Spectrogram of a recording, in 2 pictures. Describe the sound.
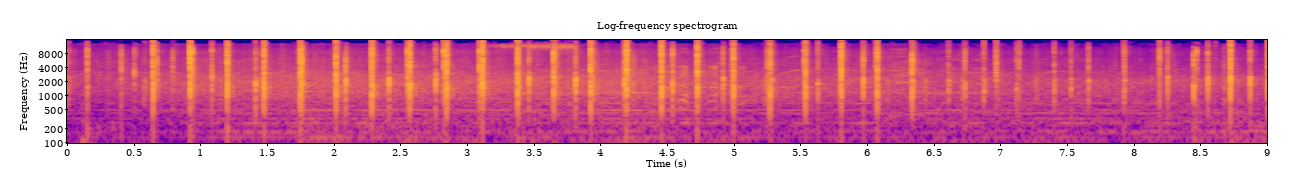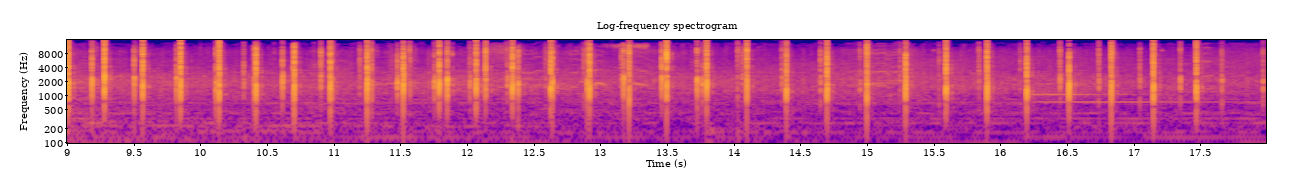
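Applause from a studio audience on a Spanish radio program, a steady run of loud, rhythmic hand claps lasting the whole stretch, with no voices over it.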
